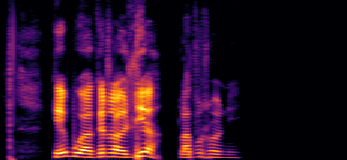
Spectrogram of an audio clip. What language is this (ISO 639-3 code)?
mas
